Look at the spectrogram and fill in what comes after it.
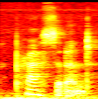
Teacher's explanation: in the word precedent the pre is still the longest syllable i'm still longer on that syllable than i am on the ident precedent i have uh lax vowels in this two unstressed syllables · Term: syllable stress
